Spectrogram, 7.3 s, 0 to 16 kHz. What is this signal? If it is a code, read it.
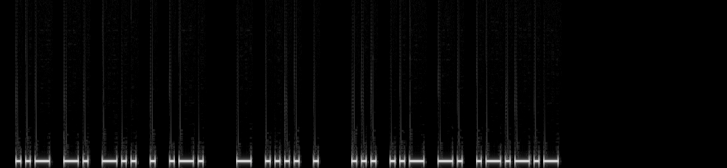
Morse code, heard as a keyed tone, about 25 wpm, 700 Hz. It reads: UNDER THE SUN.
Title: Sentences from Top 1000 Words - Review Part 1 - 25wpm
